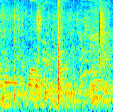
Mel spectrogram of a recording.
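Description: Indistinct chatter of people talking in a room, with one sharp tap a little over a second in.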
